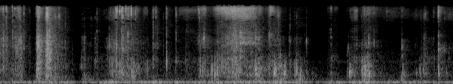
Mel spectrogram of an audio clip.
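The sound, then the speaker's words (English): Loud plastic crinkles and rustles continuously as a bag is sealed while beach bags are repackaged in a living room, with uneven swells of crackling and a few sharper crunches. “The plastic is really loud plastic. Then we take it back up, sealed.”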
